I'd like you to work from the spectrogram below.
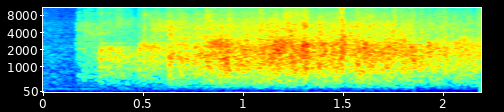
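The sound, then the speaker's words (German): Standing ovation at a whistleblower award ceremony, the 2013 prize handed to an empty chair for Edward Snowden. Dense, loud applause swells in quickly and holds steady as a continuous wash of clapping to the end. “Die Verleihung an den stellvertretenden leeren Stuhl wurde von stehenden Ovationen aus dem Publikum begleitet.”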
